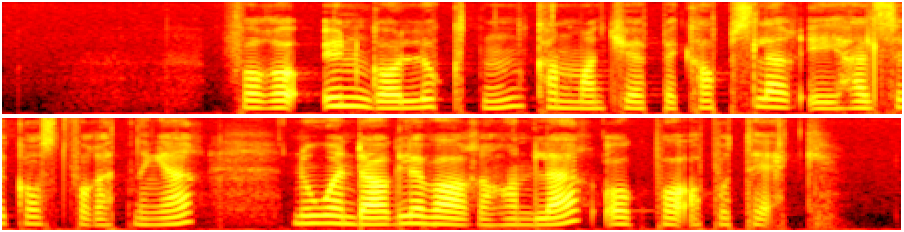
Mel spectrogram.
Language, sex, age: Norwegian, female, 36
